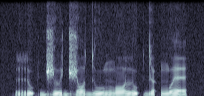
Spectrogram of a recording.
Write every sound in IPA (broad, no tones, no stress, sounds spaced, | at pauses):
r u ʔ d͡ʒ ɯ d͡ʒ ɔ d u ŋ ɔ l u ʔ d œ ʔ ŋʷ ɛ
